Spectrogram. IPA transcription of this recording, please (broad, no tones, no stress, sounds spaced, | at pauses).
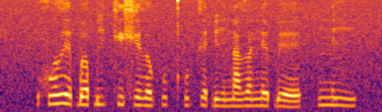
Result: xʷ œ ɣ e ɓ ə ɓ i kʲ e xʲ e ð ə kʷ i kʷʰ i k e ɗ i n a ð œ n e ɓ e | n i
